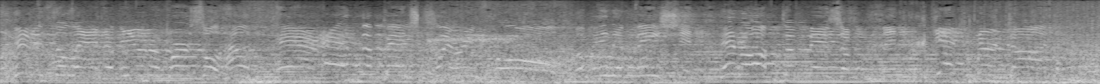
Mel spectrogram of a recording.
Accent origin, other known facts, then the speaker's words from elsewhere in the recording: Canada; we are Canadian.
